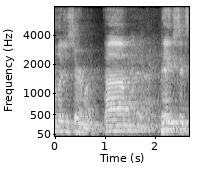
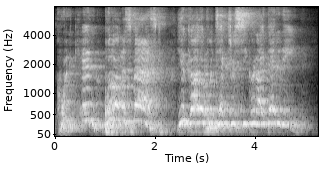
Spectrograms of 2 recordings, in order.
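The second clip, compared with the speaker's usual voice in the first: much higher, loud comic sidekick; high excited sidekick; 6 dB louder than usual. Acted. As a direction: shout it like an eager cartoon hero. Sidekick voiced in comic script read.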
